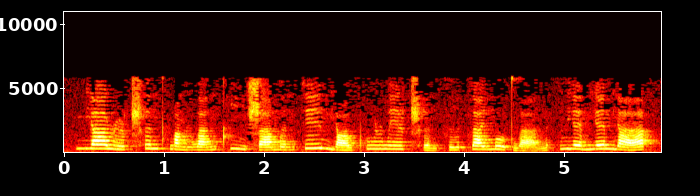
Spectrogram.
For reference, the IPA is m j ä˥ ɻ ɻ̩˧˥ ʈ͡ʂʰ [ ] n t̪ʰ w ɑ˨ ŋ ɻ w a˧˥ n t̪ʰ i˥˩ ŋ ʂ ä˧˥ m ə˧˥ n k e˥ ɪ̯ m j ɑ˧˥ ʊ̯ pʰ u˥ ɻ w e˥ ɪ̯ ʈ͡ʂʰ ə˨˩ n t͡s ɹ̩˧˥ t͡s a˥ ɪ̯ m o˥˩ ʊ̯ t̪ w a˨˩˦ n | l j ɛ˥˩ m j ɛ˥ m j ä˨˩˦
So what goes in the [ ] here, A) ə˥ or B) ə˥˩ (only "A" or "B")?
A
